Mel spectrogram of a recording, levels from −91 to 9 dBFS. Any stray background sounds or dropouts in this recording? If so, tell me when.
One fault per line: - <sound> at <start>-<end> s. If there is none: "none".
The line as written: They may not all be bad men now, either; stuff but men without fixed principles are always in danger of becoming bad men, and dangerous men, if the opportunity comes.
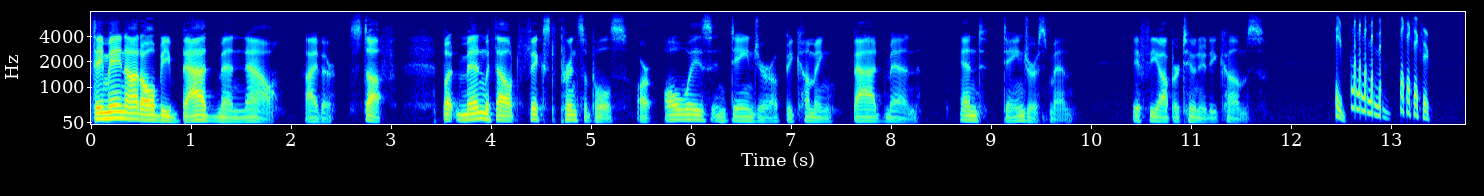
- chirp at 12.4-13.5 s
